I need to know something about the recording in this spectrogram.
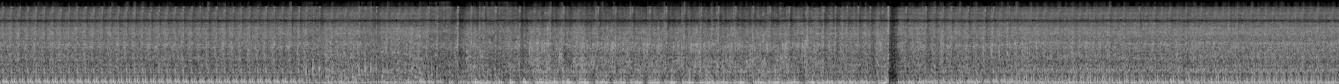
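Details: Yamaha V-Max with a 1987 engine fitted, final test after a carb sync with the exhaust connected: it starts promptly and settles into an even idle with no ticking or knocking. The owner is unsure the plugs are seated properly, but calls it a success.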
